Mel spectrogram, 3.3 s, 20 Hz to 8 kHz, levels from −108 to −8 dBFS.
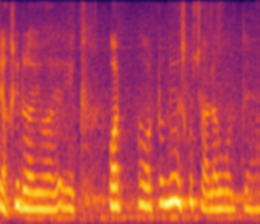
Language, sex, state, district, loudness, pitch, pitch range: Hindi, female, Uttar Pradesh, Hamirpur, -17 LUFS, 245 Hz, 225-280 Hz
